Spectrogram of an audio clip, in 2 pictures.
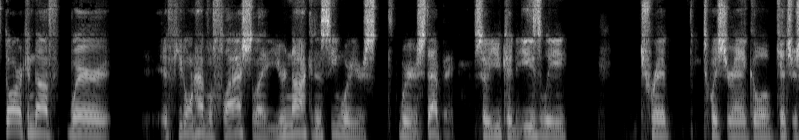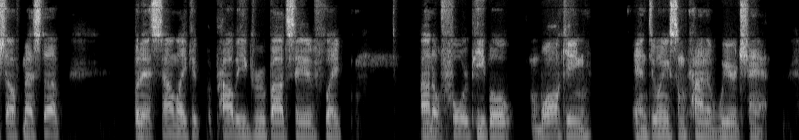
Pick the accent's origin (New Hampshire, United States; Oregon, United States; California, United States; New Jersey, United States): New Jersey, United States; And then as we're eating, we hear this noise that I grew up in the Jersey woods.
